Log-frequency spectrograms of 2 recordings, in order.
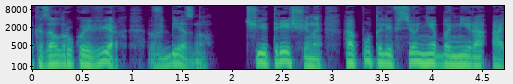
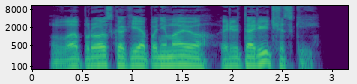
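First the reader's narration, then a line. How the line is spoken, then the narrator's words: Smirking grunt. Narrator (Russian): хмыкнул Хаммер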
